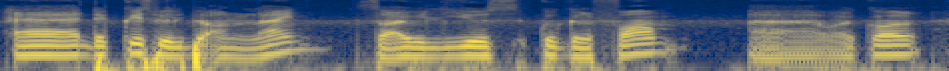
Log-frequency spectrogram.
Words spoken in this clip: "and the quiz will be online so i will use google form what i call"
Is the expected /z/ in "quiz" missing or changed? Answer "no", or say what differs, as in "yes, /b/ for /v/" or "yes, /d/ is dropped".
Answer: yes, /s/ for /z/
